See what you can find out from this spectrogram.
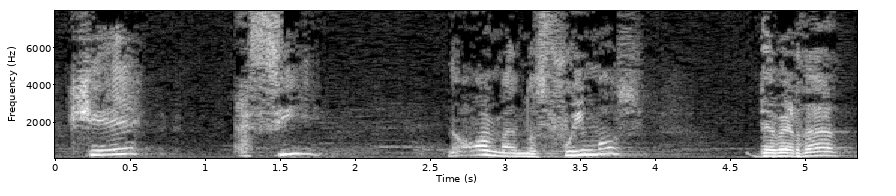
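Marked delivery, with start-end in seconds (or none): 0.1-1.8 higher, hushed disbelieving questions; acted amazement. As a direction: act out stunned surprise. Acting out amazement at the offer. (asombro fingido, agudo y en voz baja)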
